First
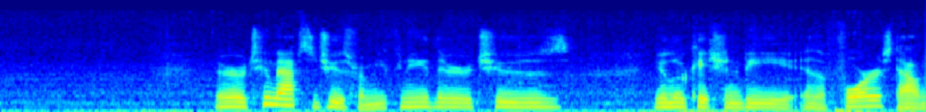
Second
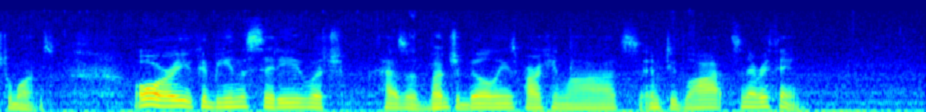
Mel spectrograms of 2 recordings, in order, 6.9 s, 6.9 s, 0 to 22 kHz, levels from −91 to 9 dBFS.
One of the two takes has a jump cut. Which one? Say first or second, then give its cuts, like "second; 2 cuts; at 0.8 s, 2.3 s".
second; 1 cut; at 5.7 s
